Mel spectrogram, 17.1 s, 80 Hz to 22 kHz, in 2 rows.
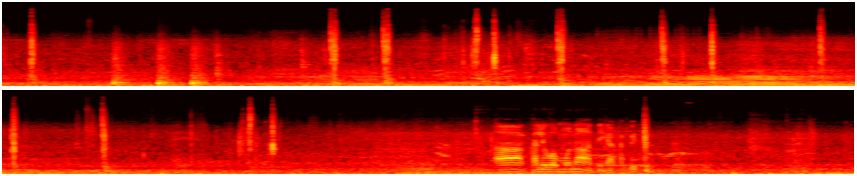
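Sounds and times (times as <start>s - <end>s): switches clicking: 3.2s - 5.8s, 8.1s - 8.8s.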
